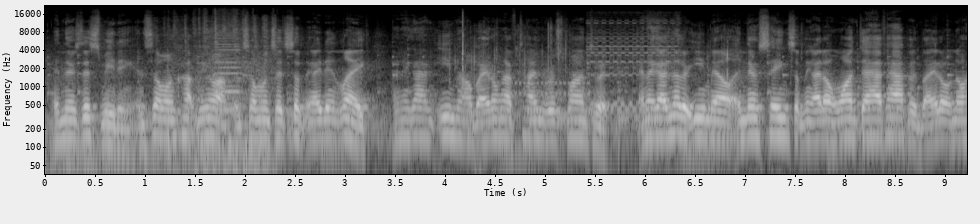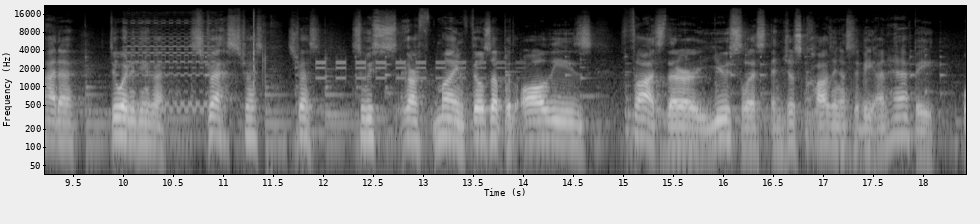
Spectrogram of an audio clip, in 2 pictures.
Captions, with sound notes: and there's this meeting and someone cut me off (horn honking) and someone said something I didn't like and I got an email but I don't have time to respond to it. (telephone ringing) And I got another email and they're saying something that I don't want to have happen but I don't know how to do anything about it. (phone rings again) Stress stress stress. (busy signal) So our mind fills up with all these thoughts that our useless and just causing us to be unhappy.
